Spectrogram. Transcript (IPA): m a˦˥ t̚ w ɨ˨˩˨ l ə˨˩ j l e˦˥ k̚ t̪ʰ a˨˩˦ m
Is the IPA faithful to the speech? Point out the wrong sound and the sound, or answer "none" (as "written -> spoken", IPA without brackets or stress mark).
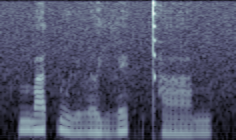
none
